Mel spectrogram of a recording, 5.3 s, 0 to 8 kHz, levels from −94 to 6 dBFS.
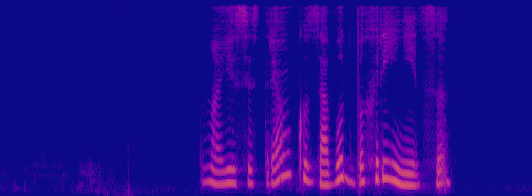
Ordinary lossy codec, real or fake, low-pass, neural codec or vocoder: none; fake; 7.2 kHz; codec, 24 kHz, 0.9 kbps, DualCodec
